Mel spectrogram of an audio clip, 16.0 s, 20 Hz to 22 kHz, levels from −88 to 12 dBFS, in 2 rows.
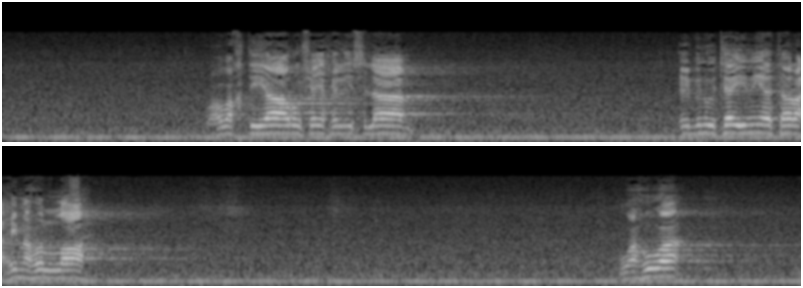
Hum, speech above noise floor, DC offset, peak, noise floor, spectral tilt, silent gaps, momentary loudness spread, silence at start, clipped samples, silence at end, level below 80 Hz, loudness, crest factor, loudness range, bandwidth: none; 21 dB; under 0.1%; 0 dBFS; -38 dBFS; -3.5 dB/octave; none; 24 LU; 0 s; under 0.1%; 0 s; -54 dBFS; -17 LUFS; 22 dB; 20 LU; 11 kHz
